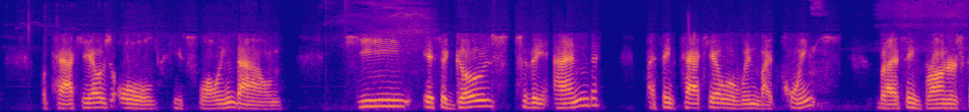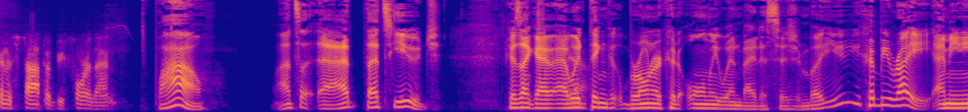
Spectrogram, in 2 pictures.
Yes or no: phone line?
yes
